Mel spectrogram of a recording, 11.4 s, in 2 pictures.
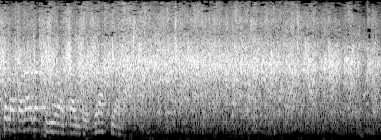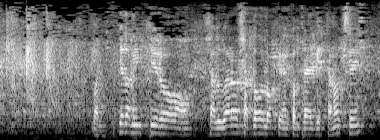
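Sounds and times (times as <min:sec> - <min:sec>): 
audience applause: 0:00.0 - 0:07.1
speech: 0:00.1 - 0:02.2, 0:07.1 - 0:11.3.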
